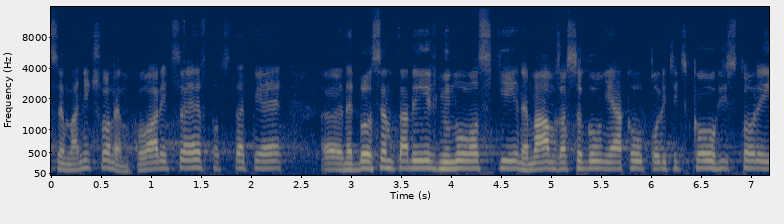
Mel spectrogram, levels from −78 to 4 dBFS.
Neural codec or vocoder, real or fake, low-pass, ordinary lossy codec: codec, 32 kHz, 1.9 kbps, SNAC; fake; 14.4 kHz; Opus, 32 kbps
